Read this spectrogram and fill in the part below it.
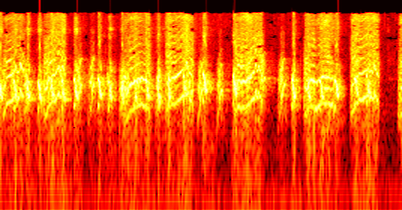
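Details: Busy Sooty-headed bulbul chatter used as a lure: quick, rasping phrases of looping notes packed closely, each burst lasting a fraction of a second.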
